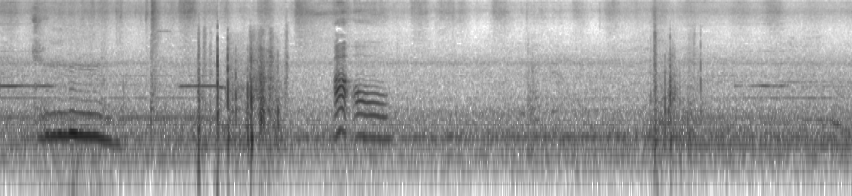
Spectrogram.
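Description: Car wash machinery whirs and sprays water, muffled through a window.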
